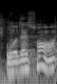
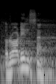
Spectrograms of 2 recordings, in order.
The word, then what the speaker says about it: Rodinson: Rodinson is the French pronunciation. He is a French writer. The English pronunciation would be Maxime Rodinson.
